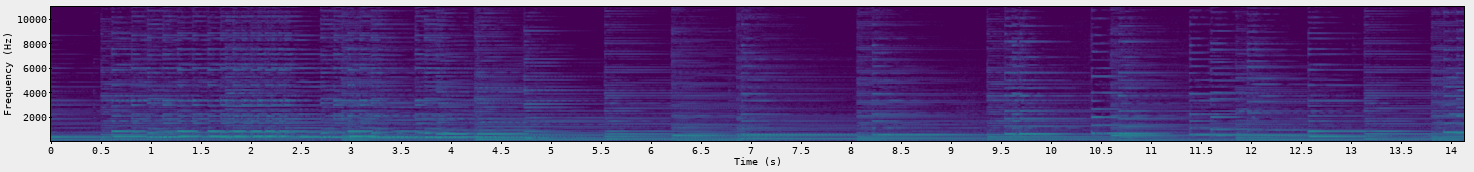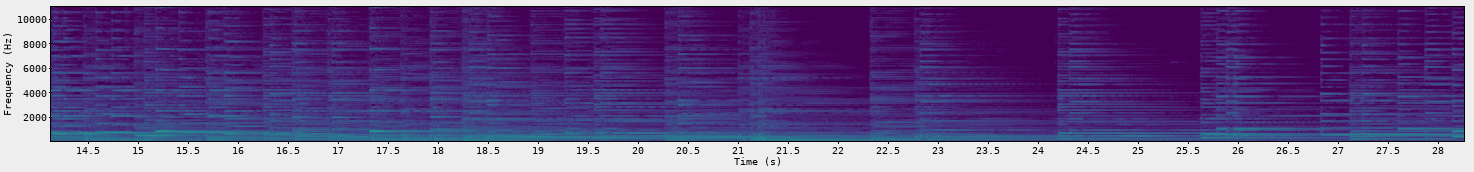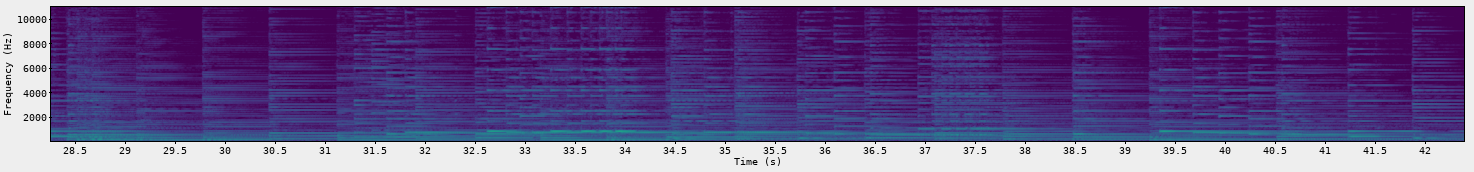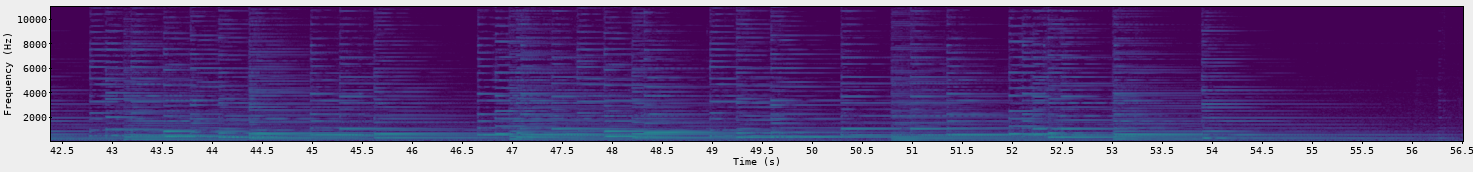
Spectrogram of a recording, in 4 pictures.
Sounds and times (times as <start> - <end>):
Harpsichord: 0.0 - 56.5.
